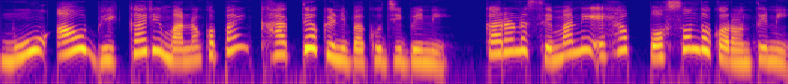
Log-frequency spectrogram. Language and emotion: Odia, disgusted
